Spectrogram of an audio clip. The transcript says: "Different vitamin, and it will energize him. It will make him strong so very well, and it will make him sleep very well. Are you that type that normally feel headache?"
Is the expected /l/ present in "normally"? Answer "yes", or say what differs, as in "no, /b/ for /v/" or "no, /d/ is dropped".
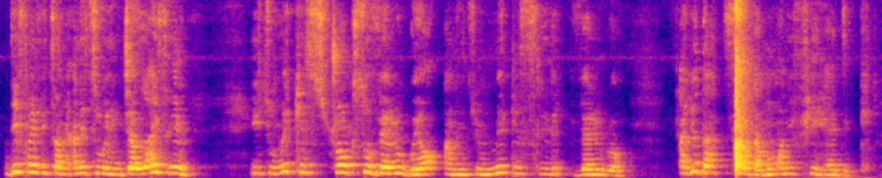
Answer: no, /n/ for /l/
